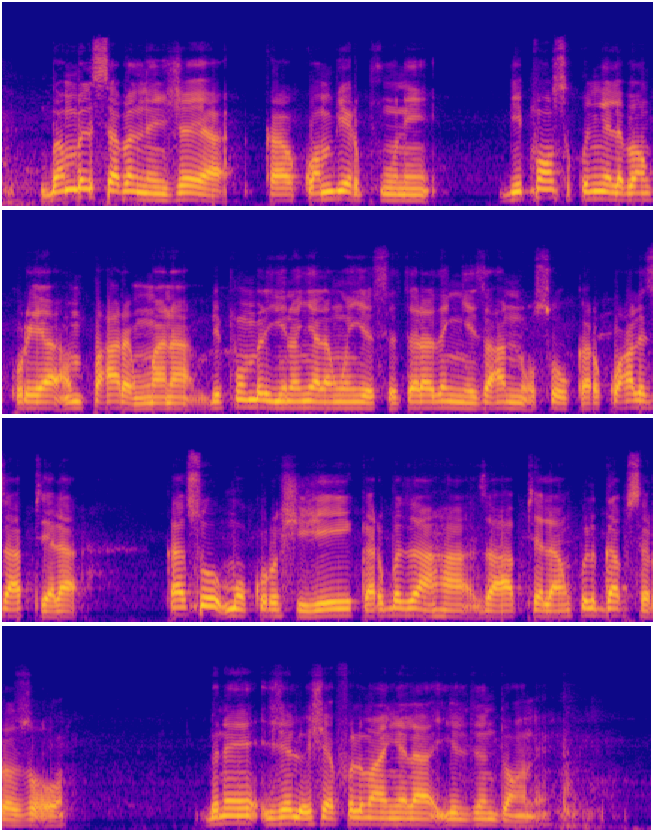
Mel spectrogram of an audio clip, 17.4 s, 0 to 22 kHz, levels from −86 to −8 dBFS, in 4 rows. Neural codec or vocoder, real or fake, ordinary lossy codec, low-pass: none; real; Opus, 24 kbps; 10.8 kHz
